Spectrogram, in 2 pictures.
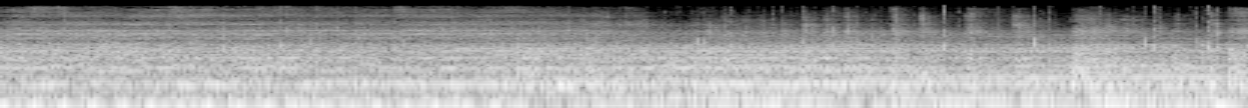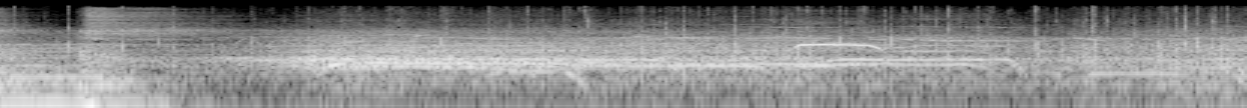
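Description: Live rock band playing the loud closing bars of a song over a fast driving beat, ending on final hits about eight and nine seconds in. The festival crowd then cheers and shouts, with a whistle near the end.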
